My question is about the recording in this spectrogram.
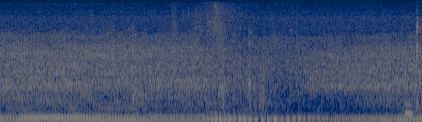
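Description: A distant ATV engine running as it goes down a hill trail. It is a low, steady note that turns uneven about halfway through.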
